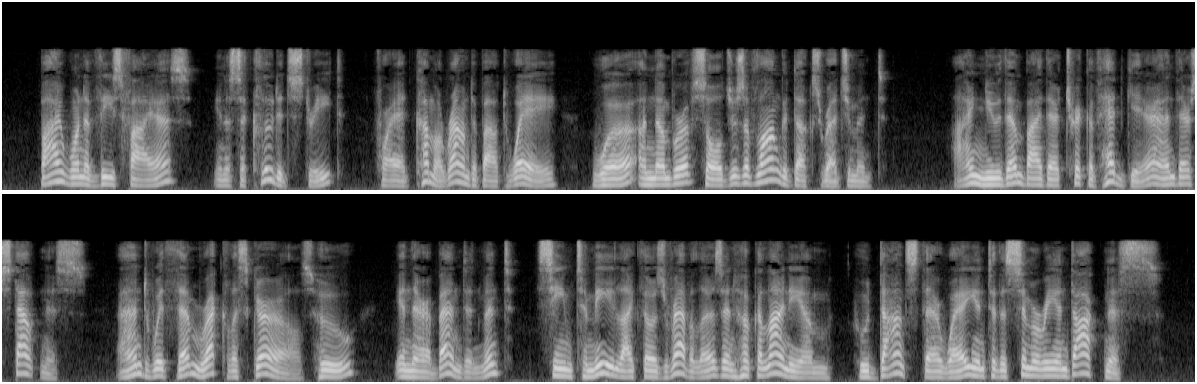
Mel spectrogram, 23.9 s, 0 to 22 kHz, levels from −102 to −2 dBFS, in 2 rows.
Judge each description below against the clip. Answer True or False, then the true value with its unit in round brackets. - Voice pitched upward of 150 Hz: False (130 Hz)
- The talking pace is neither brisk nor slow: True (150 wpm)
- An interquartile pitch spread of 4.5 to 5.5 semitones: True (5.2 semitones)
